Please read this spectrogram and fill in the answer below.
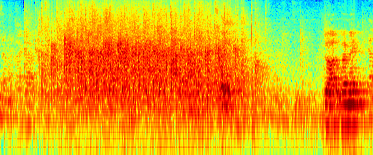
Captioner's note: applause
